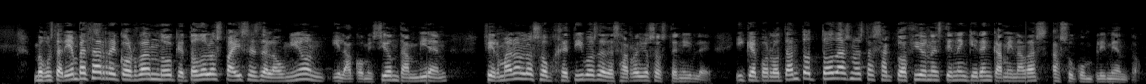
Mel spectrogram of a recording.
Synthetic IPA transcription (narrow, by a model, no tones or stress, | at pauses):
me̞ɣust̪aɾiaempe̞θaɾre̞ko̞ɾðand̪o̞ke̞t̪o̞ð̞o̞zlo̞spaise̞zðe̞launjõ̞nilako̞misjo̞nt̪ambje̞n | fiɾmaɾo̞nlo̞so̞βxe̞t̪iβ̞o̞zðe̞ð̞e̞saro̞ʝo̞so̞st̪e̞niβle̞̰ | ike̞po̞ɾlo̞t̪ant̪o̞t̪o̞ð̞aznwe̞st̪ɾasak̚t̪uwaθjo̞ne̞st̪je̞neŋkeiɾe̞ŋkamĩnað̞asasukumplimjẽ̞nt̪o̞̰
